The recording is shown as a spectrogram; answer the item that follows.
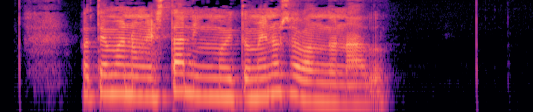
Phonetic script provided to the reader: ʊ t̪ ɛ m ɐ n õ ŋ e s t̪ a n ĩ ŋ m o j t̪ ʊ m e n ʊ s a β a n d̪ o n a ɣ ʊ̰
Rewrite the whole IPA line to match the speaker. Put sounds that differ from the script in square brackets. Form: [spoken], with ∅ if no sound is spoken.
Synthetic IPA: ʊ t̪ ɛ m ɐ n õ ŋ e s t̪ a n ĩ ŋ m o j t̪ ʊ m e n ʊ s a β a n d̪ o n a [ð] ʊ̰

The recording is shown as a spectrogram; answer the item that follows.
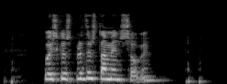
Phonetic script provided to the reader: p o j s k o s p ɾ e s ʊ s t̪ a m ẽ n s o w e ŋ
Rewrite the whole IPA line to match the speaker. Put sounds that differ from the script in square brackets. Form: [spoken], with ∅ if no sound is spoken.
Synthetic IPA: p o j s k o s p ɾ e [θ] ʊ s t̪ a m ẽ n s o [β] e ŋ

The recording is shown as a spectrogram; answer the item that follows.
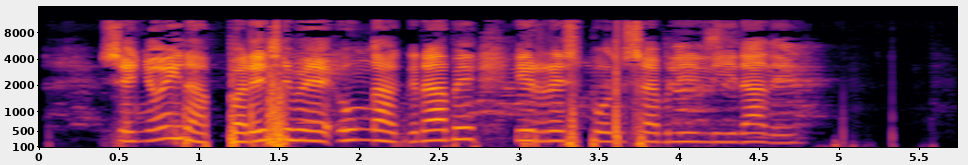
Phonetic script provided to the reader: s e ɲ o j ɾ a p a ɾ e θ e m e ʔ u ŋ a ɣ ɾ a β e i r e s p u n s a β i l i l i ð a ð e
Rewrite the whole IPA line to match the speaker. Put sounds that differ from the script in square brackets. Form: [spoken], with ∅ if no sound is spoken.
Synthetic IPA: s e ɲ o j ɾ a p a ɾ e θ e m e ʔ u ŋ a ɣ ɾ a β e i r e s p [o] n s a β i l i l i ð a ð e

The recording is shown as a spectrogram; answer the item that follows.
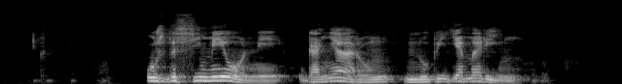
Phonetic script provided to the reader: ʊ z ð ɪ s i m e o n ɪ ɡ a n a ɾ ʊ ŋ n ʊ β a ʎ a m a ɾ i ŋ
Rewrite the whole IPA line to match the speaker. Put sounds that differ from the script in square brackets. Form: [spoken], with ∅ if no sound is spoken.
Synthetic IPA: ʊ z ð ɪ s i m e o n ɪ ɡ a [ɲ] a ɾ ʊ ŋ n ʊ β [i] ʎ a m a ɾ i ŋ

